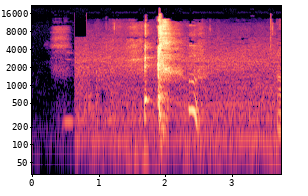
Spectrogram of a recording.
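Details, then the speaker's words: Two sharp sneezes close together after a quick intake of breath, then a brief voiced sound. "i don't know i just sneezed out of nowhere i think because i was a little cold today it's been a little chilly but uh random sneezes comic could just because spring's nearby"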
